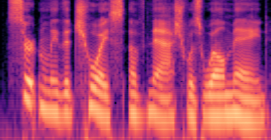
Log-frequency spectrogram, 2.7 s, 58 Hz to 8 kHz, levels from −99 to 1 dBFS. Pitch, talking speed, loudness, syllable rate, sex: 145 Hz, 175 wpm, -17 LUFS, 4.3 syllables/s, male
